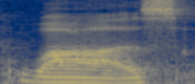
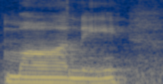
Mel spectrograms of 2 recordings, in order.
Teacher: people will say more of an ah sound than an uh sound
